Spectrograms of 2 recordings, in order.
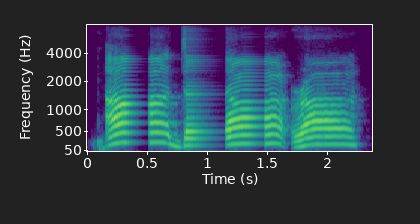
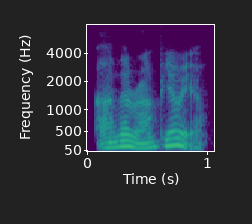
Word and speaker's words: Adarabioyo: Tosin's surname can be pronounced easier by trying Adarabioyo. Adarabioyo. Fast. Adarabioyo.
